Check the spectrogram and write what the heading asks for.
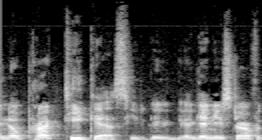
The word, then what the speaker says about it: practiques: to be pronounced no practices. And you don't want to say no practices. To make a K sound in front of an E or an I, you always have to use a QU.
